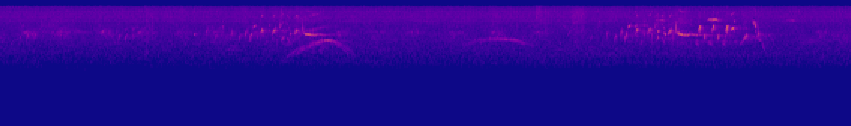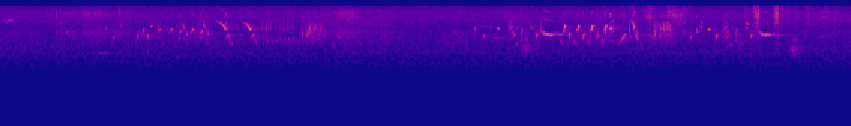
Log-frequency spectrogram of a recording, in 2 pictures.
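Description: Songbirds singing: several short phrases of quick, high chirps and a few arching whistled notes, a few seconds apart, over a faint steady hiss.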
